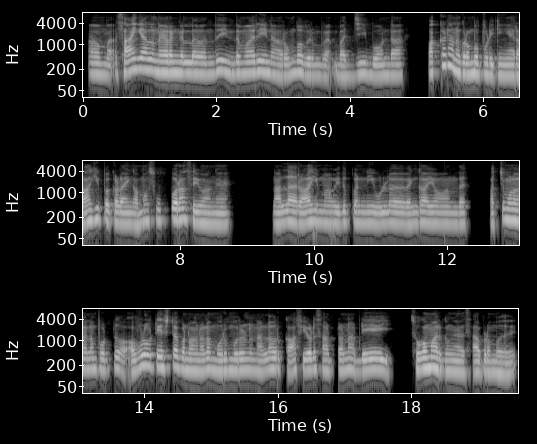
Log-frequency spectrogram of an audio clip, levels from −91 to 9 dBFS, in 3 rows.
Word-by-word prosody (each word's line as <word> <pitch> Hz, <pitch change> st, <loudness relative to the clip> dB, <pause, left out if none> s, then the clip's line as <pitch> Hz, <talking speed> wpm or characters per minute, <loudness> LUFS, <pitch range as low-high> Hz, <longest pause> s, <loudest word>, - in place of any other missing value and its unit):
ஆமா. 145 Hz, -2 st, -1 dB, 0.2 s
சாயங்கால 195 Hz, +4 st, +4 dB
நேரங்கள்ல 165 Hz, -1 st, +4 dB, 0.2 s
வந்து 150 Hz, +4 st, -3 dB
இந்தமாரி 160 Hz, +2 st, +1 dB
நான் 140 Hz, -2 st, -2 dB
ரொம்ப 160 Hz, +5 st, -1 dB
விரும்புவேன். 135 Hz, -1 st, -3 dB
பஜ்ஜி, 130 Hz, +3 st, -3 dB, 0.2 s
போன்டா, 135 Hz, +1 st, -1 dB, 0.5 s
பக்கோடா 255 Hz, +12 st, +1 dB
எனக்கு 160 Hz, -4 st, +3 dB
ரொம்ப 155 Hz, 0 st, +3 dB
பிடிக்குங்க. 135 Hz, -1 st, -1 dB
ராகி 165 Hz, +6 st, +1 dB
பக்கோடா 145 Hz, -3 st, +1 dB
எங்க 130 Hz, -, -2 dB
அம்மா 155 Hz, +4 st, -3 dB
சூப்பரா 170 Hz, +1 st, +1 dB
செய்வாங்க. 140 Hz, -2 st, 0 dB, 0.9 s
நல்லா 145 Hz, +3 st, +2 dB
ராகி 150 Hz, +3 st, +2 dB
மாவு 140 Hz, -1 st, -2 dB
இது 145 Hz, -, -2 dB
பண்ணி 140 Hz, -1 st, -2 dB
உள்ள 140 Hz, +1 st, -1 dB, 0.3 s
வெங்காயம் 140 Hz, 0 st, -1 dB
அந்த 135 Hz, 0 st, -3 dB, 0.4 s
பச்சை 135 Hz, +6 st, -5 dB
மொளகால்லாம் 160 Hz, -1 st, +1 dB
போட்டு 150 Hz, +3 st, -3 dB, 0.2 s
அவ்வளவு 195 Hz, +7 st, +2 dB
டேஸ்ட்டா 175 Hz, +1 st, +2 dB
பண்ணுவாங்க. 145 Hz, -2 st, +1 dB
நல்லா 155 Hz, +3 st, +1 dB
மொறு 140 Hz, +1 st, 0 dB
மொறுன்னு 150 Hz, 0 st, 0 dB
நல்லா 145 Hz, +4 st, -1 dB
ஒரு 155 Hz, -, -7 dB
காஃபியோட 150 Hz, +3 st, +1 dB
சாப்பிட்டோன்னா, 145 Hz, +2 st, -2 dB
அப்பிடியே 145 Hz, +3 st, +2 dB, 0.6 s
சுகமா 165 Hz, +3 st, +5 dB
இருக்குங்க. 140 Hz, -1 st, -1 dB
அத 130 Hz, -, -3 dB
சாப்பிடும்போது. 130 Hz, -2 st, -1 dB
145 Hz, 140 wpm, -24 LUFS, 140-160 Hz, 0.9 s, சுகமா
